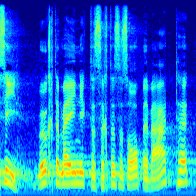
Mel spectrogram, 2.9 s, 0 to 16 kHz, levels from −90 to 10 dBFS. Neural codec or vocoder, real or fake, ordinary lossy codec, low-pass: none; real; none; 14.4 kHz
